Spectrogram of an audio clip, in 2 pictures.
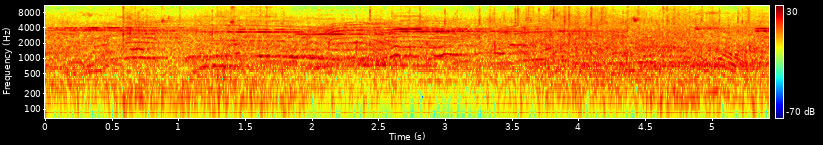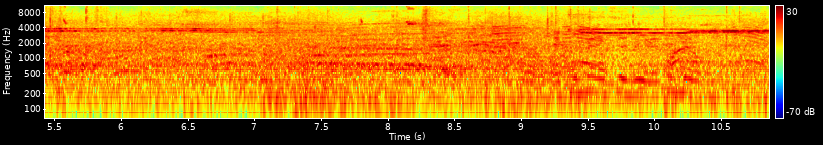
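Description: Youth indoor volleyball in an echoing hall: volleyballs struck and bouncing on the court, shouting players and spectators, and shrill referee whistles held for a second or so, one about midway as the rally ends and another near the end.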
